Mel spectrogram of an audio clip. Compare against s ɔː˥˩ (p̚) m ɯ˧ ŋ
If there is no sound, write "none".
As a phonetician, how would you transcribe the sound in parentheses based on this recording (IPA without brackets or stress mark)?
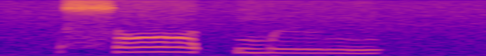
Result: t̚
